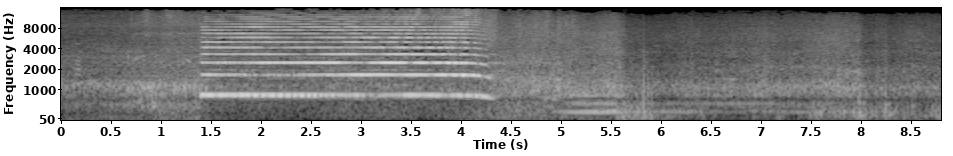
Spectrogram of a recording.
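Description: WAP-4 electric locomotive's horn sounding one long blast of about three seconds, beginning about a second and a half in and dropping slightly in pitch as it cuts off while the locomotive passes. After it, the coaches rush by at speed with the clatter of wheels over rail joints.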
